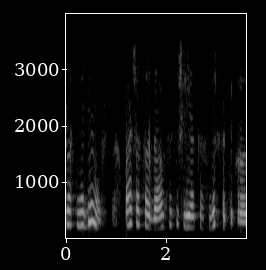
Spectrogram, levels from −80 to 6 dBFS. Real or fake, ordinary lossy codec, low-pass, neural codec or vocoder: real; AAC, 24 kbps; 3.6 kHz; none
